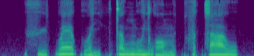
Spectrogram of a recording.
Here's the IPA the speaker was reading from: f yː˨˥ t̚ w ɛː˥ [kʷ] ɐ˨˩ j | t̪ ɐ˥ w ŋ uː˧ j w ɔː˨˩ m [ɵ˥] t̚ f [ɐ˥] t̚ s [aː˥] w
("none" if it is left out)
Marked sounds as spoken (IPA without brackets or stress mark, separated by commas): kʷ, ɵ˨, ɐ˥, aː˥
